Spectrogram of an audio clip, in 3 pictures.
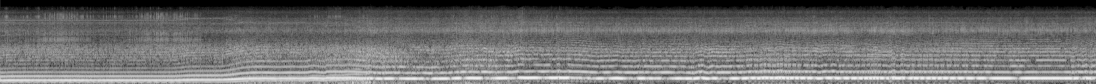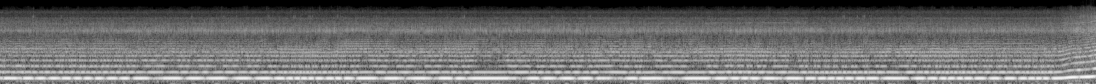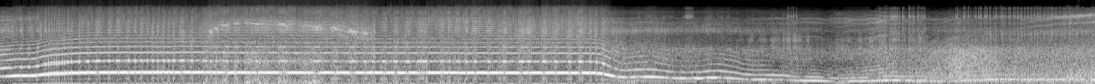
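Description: QAV250 racing quadcopter's brushless motors and propellers whining, heard up close through its onboard camera. The whine rises in pitch as it lifts off and then holds steady in a hover. About three-quarters of the way through the pitch jumps sharply as it is throttled up hard to climb, holds high for about six seconds, then drops back.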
